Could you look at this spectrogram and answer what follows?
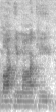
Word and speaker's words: Makemake: how Maya mom Makemake oh it's pronounced Makemake they should learn how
